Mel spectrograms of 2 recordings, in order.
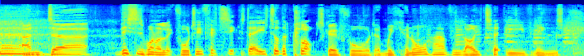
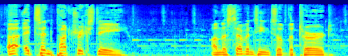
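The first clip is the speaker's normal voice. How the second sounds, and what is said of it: Put-on Irish accent. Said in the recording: “That's my best Irish accent”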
